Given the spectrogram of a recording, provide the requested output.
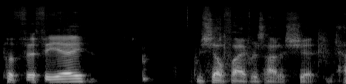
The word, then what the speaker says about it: Pfeiffer: costume, and not the new one, the Michelle Pfeiffer one, because that one was hot. I believe her name is pronounced Pfiffier.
